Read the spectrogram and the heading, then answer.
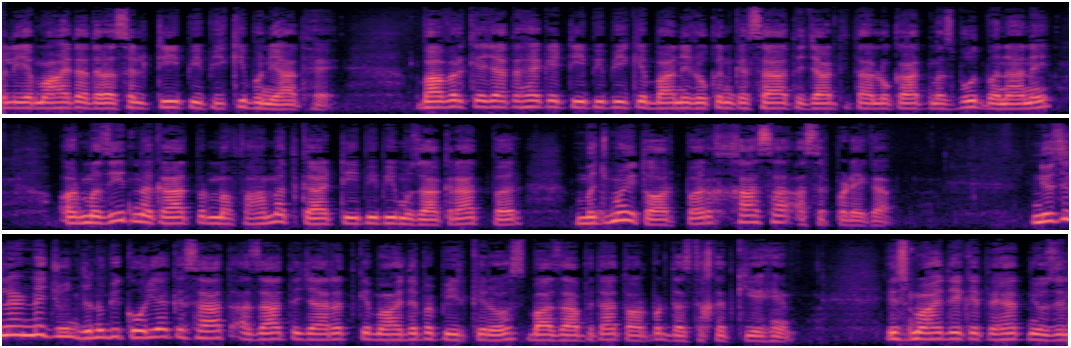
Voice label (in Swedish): Urdu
